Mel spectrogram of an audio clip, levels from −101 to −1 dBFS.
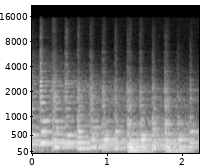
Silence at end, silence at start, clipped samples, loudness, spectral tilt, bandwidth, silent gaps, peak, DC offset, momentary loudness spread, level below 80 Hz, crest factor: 0 s; 0 s; under 0.1%; -15 LUFS; -9.5 dB/octave; 6.6 kHz; none; 0 dBFS; under 0.1%; 3 LU; -32 dBFS; 14 dB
